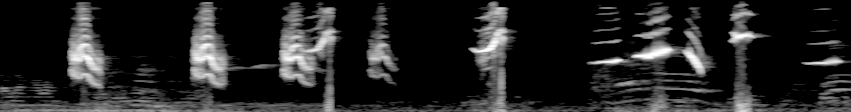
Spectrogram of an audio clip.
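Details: Long-tailed shrike (cendet) vocalizing to stir lazy birds to sing: loud harsh squawking notes sweeping down, followed by varied whistled and buzzy phrases with abrupt clicks.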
